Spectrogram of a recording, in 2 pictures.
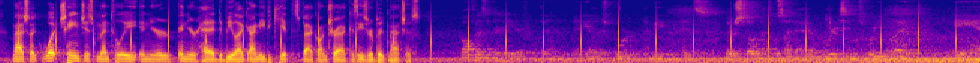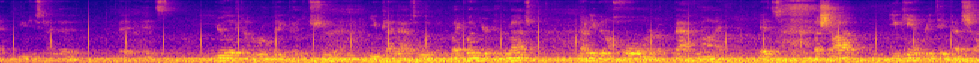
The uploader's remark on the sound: Good Content, Patchy Audio. Not the best audio, we will get that taken care of before next week.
